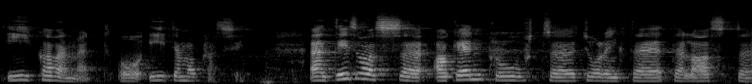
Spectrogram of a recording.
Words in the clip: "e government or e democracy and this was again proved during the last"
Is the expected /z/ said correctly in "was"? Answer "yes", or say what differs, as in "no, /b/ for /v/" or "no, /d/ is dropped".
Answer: no, /s/ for /z/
